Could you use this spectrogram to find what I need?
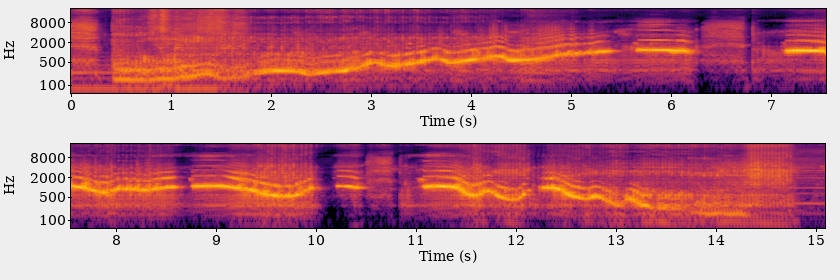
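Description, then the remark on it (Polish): A voice does a bubbling, fluttering lip-trill warm-up exercise that slides steadily upward from low to high pitch, then glides back down with a few brief breaks, sustained and fairly loud. “A teraz winda na bulgotaniu.”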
